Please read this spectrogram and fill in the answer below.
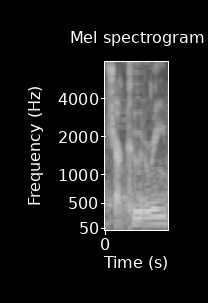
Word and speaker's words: charcuterie: We'll get the, I always mispronounce it, charcuterie board. Is that right? You did great.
